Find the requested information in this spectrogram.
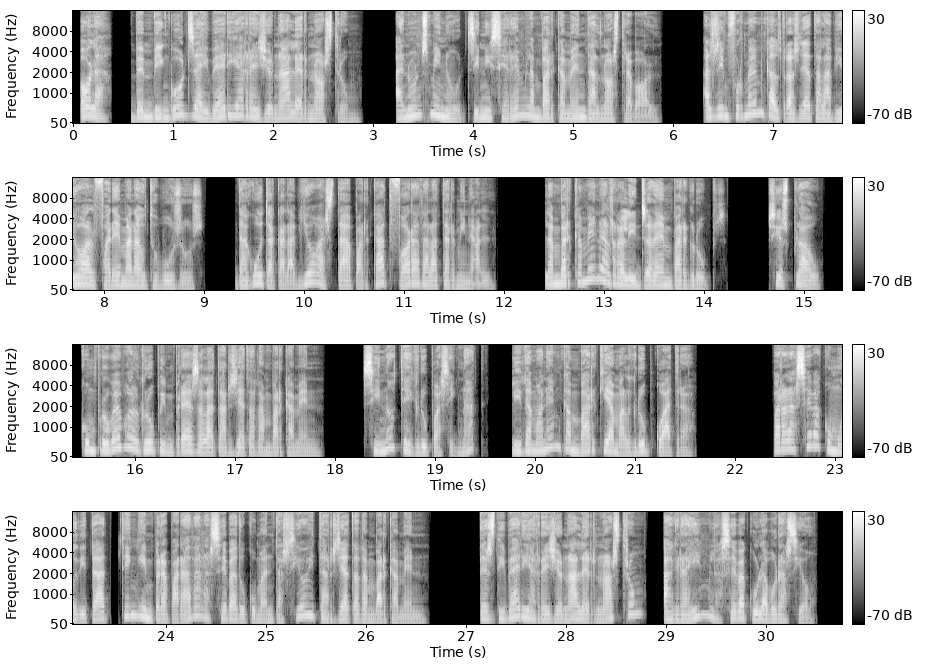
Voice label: catalan

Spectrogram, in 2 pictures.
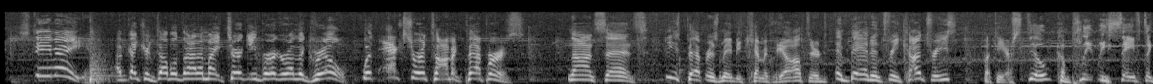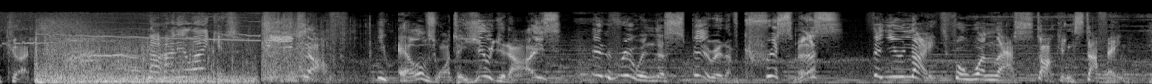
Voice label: english american animation

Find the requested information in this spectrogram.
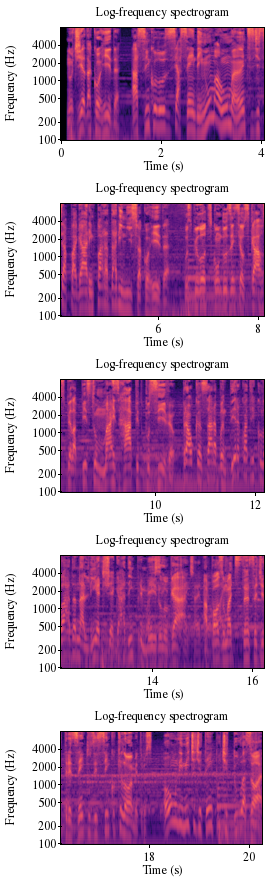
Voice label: portuguese brazilian movie trailers

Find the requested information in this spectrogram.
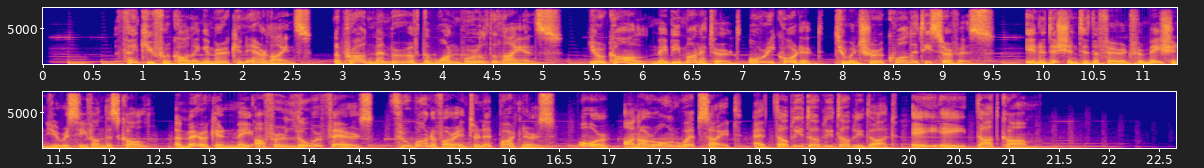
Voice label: english ivr

